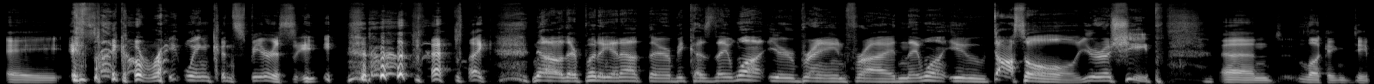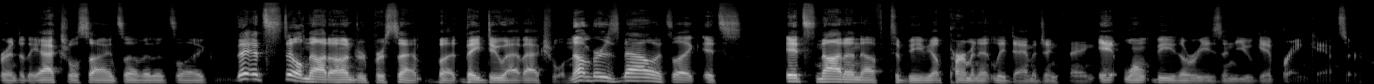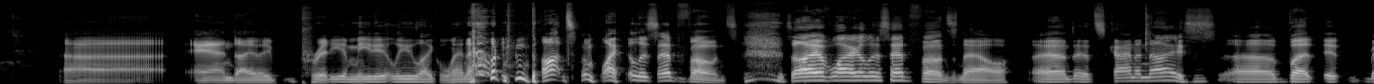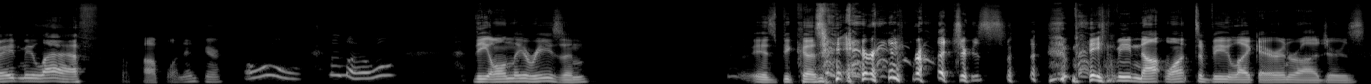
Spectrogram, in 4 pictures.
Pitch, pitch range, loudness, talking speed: 125 Hz, 100-165 Hz, -23 LUFS, 140 wpm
